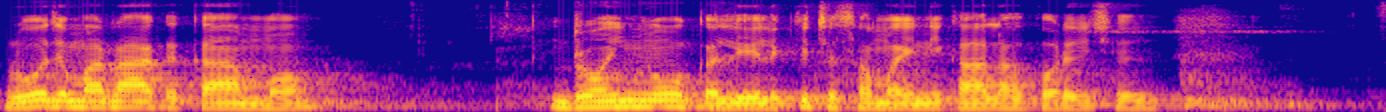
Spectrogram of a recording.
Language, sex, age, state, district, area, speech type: Maithili, male, 18-30, Bihar, Madhubani, rural, spontaneous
